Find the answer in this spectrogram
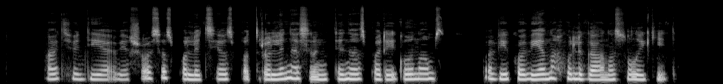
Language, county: Lithuanian, Kaunas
